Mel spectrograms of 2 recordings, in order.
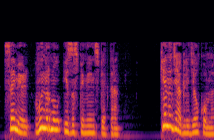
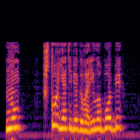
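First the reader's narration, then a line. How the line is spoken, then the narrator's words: Exclaimed. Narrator (Russian): воскликнула миссис Ленокс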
